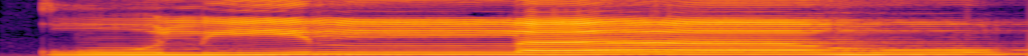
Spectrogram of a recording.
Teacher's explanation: Karena alif lam bertemu huruf syamsiyah yaitu lam. Cara bacanya alif lam lewatin tidak perlu dibaca. Langsung masuk ke lam berikutnya. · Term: alif lam syamsiyah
